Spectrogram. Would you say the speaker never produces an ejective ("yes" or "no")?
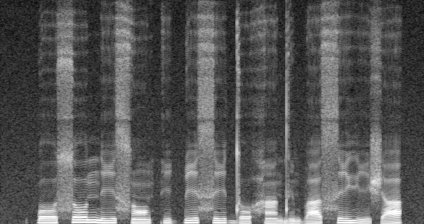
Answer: yes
